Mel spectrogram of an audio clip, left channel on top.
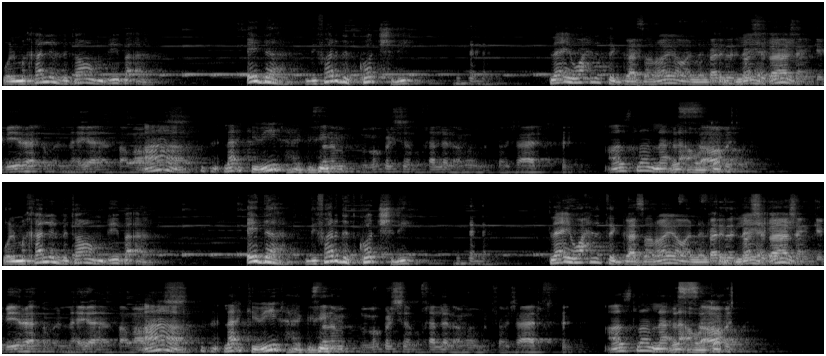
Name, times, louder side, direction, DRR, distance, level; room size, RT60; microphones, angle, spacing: voice 1, 0.0-1.5 2.4-4.2 5.5-7.9 9.5-11.6 14.3-15.5, right 2 dB, 50° right, 9 dB, 1.2 m, -27 dB
sound 1, 0.7-10.1, left 3 dB, 20° right, 5.9 m, -45 dB
voice 2, 4.5-4.9 6.3-6.4 7.1-10.1 11.4-13.9 14.9-15.5, right 3 dB, 85° right, 7 dB, 2.6 m, -34 dB
29.5 x 21.0 x 7.0 m, 0.81 s
head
